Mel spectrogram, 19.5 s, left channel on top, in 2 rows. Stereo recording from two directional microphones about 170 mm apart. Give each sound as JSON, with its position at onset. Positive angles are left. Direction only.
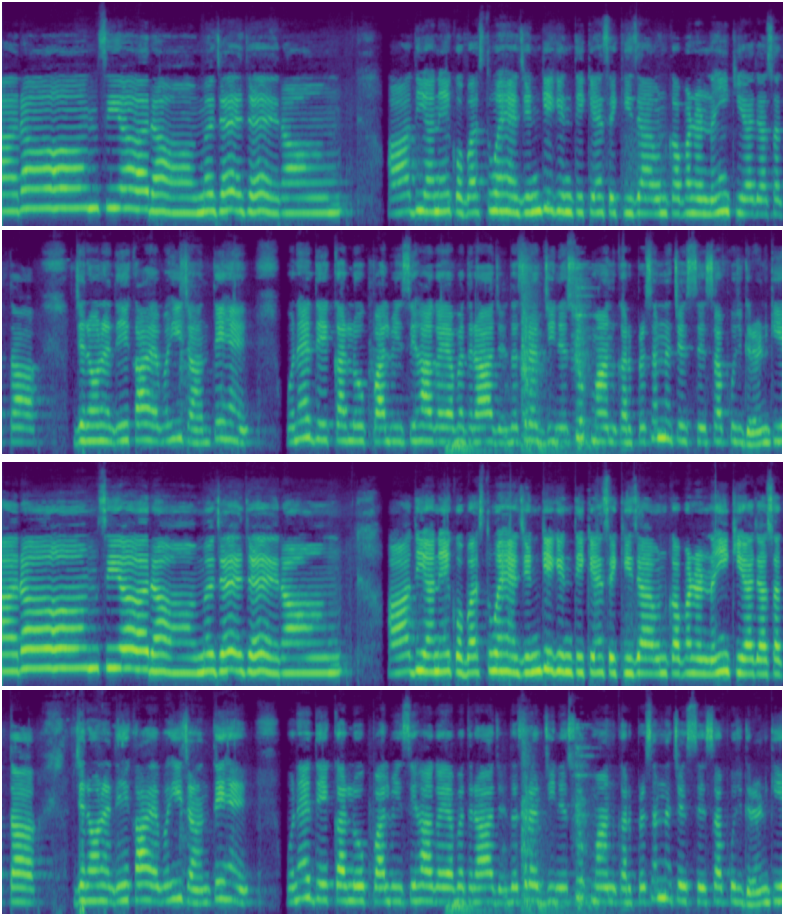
{"t": 0.0, "sound": "music", "side_deg": -10}
{"t": 1.3, "sound": "a woman's voice", "side_deg": -10}
{"t": 10.7, "sound": "a woman's voice", "side_deg": 15}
